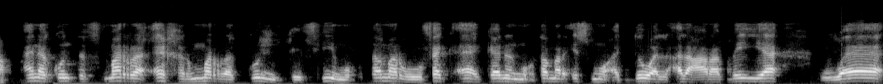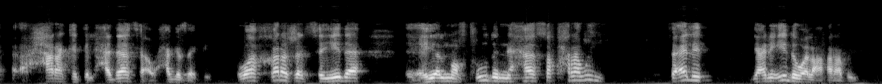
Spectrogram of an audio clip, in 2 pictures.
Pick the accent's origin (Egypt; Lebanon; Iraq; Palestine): Egypt; انا بالنسبه لي كمصري من وانا صغير بسمع اذاعه صوت العرب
